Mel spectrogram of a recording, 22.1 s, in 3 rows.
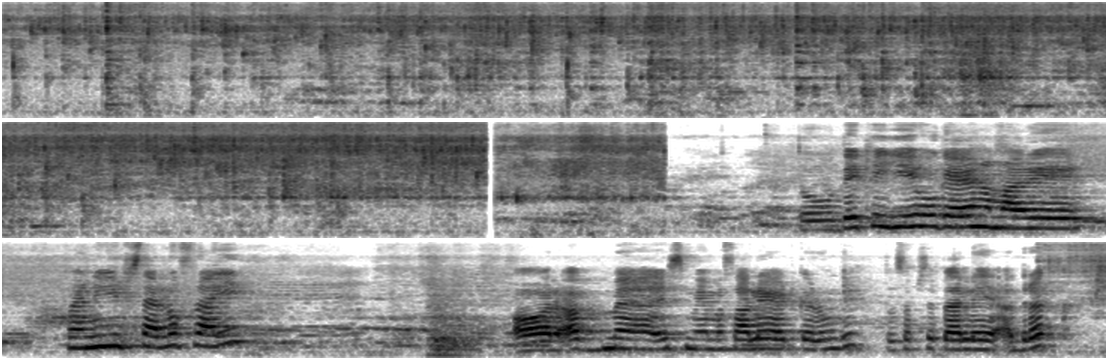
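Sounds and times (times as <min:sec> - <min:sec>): cheese sizzling in hot oil: 0:00.0 - 0:11.8.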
